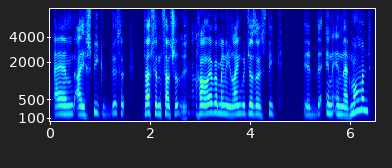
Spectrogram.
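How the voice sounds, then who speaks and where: A man whose first language is Hebrew, telling his story in a reflective, articulate way with frequent restarts and throat clearing. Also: sits high, unhurried, dry recording, studio quality. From Israel. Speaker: guest. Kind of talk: conversational storytelling.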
